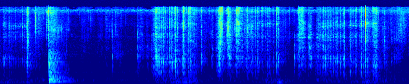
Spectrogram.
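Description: A small, solid, oval bar of dry soap with green stripes is held in the hand and shaved with a utility knife blade, breaking off crumbly shavings. A loud, sharp scrape comes at about one second, followed by a quiet pause. From about three seconds, a steady run of dry, crunchy, tearing strokes with bright edges continues to the end.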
